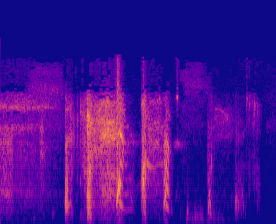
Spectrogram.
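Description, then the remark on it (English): A string of several harsh coughs in quick bursts, followed by a few softer, raspy throat-clearing sounds trailing off, with no talking. “just coughing.”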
